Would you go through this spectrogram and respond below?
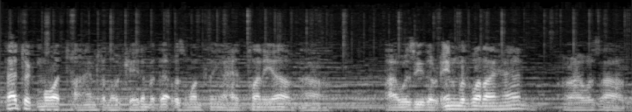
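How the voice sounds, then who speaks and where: An actor playing a shrewd, weary police lieutenant in an old-time radio crime drama, with clipped colloquial delivery. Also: male voice, sits low, a little fast, lightly acted. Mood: weary, narrating. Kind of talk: old-time radio crime drama acting, first-person narration and dialogue. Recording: dull vintage radio recording with music.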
